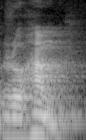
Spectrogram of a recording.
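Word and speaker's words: रुहं: गाथा क्रमांक 151 उच्चारण जिणवर जिणवर चरणम रूहम चरण रूहम र में छोटी उ की मात्रा है रूहम जिणवर चरणम रूहम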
